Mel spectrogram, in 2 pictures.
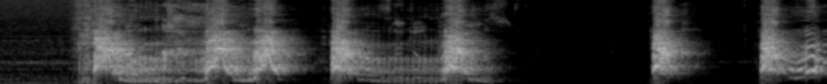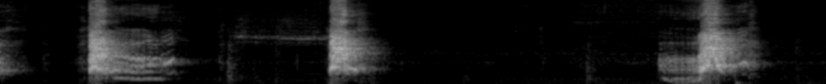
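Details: Barking at a mouse that teases him, the dog Sparx lets out a rapid volley of loud, harsh barks, some doubled and run together, then spaced single barks every second or so, ending after a brief silence.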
